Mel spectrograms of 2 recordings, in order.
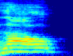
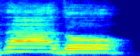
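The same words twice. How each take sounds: First: The d drops and the stress falls last. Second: The stress falls on the first syllable. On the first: "se convierte en aguda" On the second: "la palabra grave"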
